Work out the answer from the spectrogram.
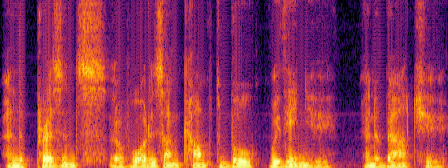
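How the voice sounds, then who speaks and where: A man leading a guided meditation as a teacher, speaking in a measured, deliberate way with long pauses between short phrases. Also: fairly low pitch, steady tone, dark tone, slightly rough.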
